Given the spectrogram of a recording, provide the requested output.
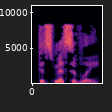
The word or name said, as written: dismissively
